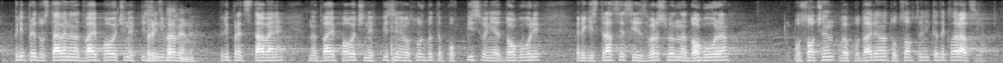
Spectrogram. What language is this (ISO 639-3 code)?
bul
